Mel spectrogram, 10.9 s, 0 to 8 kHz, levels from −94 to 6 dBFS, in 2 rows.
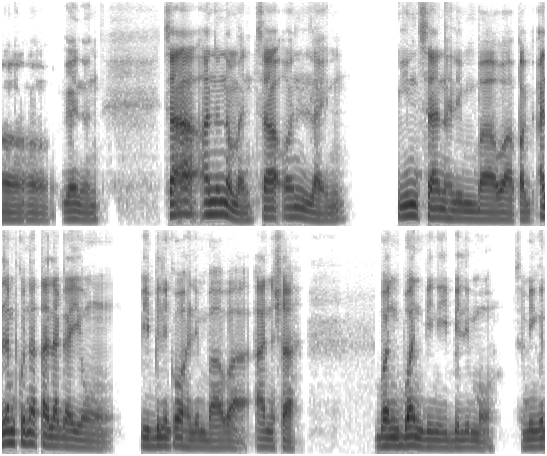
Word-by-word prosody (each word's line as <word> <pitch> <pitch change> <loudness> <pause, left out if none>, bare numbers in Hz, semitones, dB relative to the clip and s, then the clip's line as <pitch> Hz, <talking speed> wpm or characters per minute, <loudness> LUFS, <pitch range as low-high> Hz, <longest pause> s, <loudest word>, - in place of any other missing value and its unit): oo, 95 0 -5 0.3
ganun, 95 -3 -2 0.6
sa, 85 0 +4
ano, 165 +1 +4
naman 90 - +1
sa 120 +2 +2
online, 100 -9 -3 0.6
minsan 135 -4 +2
halimbawa 100 -4 -1
pag 95 - -2
alam 155 +3 +3
ko 155 - -1
na 145 -2 +1
talaga 115 -4 +2
yung 95 -4 -5 0.2
bibilhin 115 +1 -1
ko 115 0 +1
halimbawa, 100 -1 -3
ano, 105 -1 -2
siya - - -1 0.8
buwan-buwan 115 -1 +4
binibili 100 0 -3
mo, 95 -3 -8 0.2
sabihin 105 +2 -3
105 Hz, 135 wpm, -21 LUFS, 95-120 Hz, 0.8 s, sa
